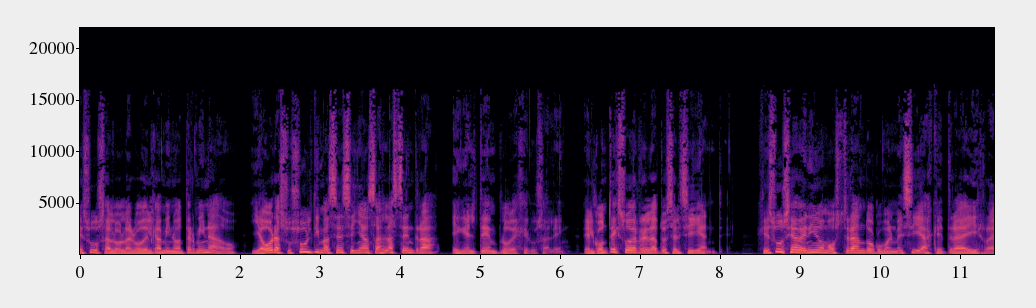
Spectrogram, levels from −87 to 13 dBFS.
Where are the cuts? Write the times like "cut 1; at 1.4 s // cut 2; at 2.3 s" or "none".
cut 1; at 2.0 s // cut 2; at 6.2 s // cut 3; at 8.3 s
